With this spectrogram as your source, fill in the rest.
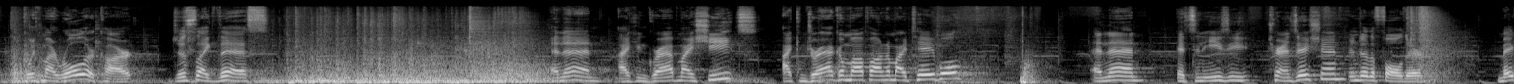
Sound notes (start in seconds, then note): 2.2 roller cart rumbling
